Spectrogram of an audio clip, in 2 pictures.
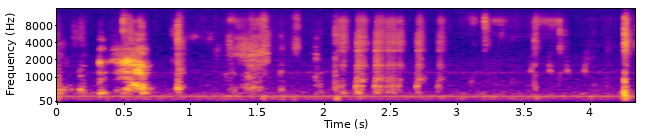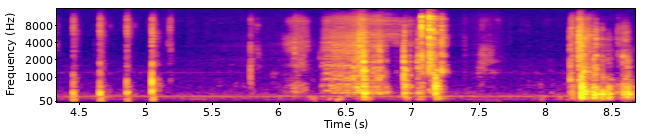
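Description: Trading cards being handled on a desk: soft scattered clicks and scrapes of card stock, with a louder rustling scrape about six to seven seconds in, over a faint steady hum.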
